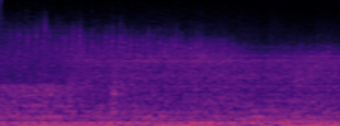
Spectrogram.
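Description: Ambient electronic drone music: a steady low rumble of held deep tones under a dense, noisy wash, with no beat.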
